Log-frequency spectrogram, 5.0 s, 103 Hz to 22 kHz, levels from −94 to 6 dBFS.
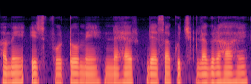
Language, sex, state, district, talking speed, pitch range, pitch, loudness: Hindi, male, Uttar Pradesh, Lucknow, 120 wpm, 100-105 Hz, 105 Hz, -19 LUFS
